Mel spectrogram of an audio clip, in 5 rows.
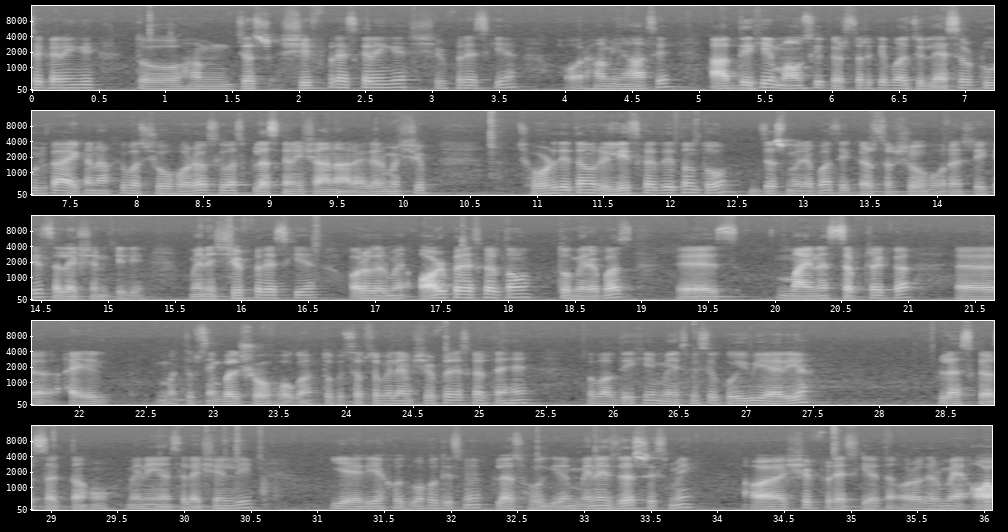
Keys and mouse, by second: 3.0 shift+Num_Lock, 16.0 shift+Num_Lock, 24.8 shift+Num_Lock, 26.7-33.1 shift+drag.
